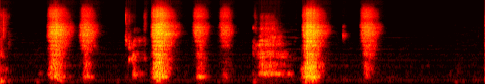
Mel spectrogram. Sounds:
Sniff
